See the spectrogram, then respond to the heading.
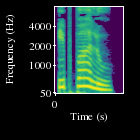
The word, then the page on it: ಇಪ್ಪಾಲು: ippālu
